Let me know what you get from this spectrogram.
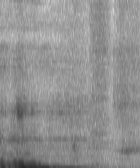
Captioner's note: moaning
